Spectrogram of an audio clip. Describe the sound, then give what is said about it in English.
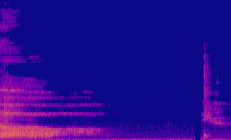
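A deep, slow exhale during a guided breathing exercise: a soft breathy rush that starts full and gradually fades away over about two seconds, then near-silence and a brief faint click. “Inhale completely. And exhale completely.”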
